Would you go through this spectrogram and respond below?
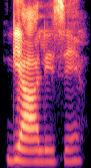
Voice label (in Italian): "dialisi", Italian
